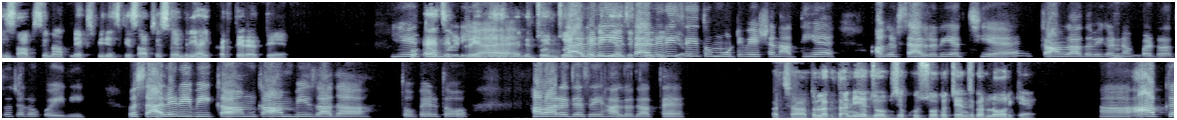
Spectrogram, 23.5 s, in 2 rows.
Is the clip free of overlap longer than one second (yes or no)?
no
